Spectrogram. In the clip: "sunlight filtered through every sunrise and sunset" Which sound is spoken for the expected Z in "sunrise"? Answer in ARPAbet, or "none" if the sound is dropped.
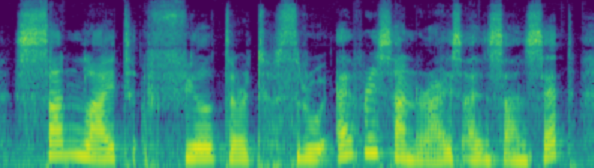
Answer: S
